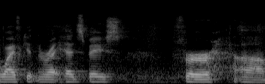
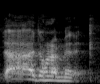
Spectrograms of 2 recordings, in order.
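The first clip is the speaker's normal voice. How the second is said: loud, higher-pitched imitation of rushed doctor; urgent retort; 7 semitones higher, 9 dB louder, faster than usual. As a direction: fire back loudly, pressed for time. Urgent doctor answers back, retold.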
